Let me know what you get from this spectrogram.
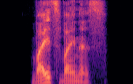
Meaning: genitive singular of Weißwein
- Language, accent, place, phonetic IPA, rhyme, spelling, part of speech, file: German, Germany, Berlin, [ˈvaɪ̯sˌvaɪ̯nəs], -aɪ̯svaɪ̯nəs, Weißweines, noun, De-Weißweines.ogg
